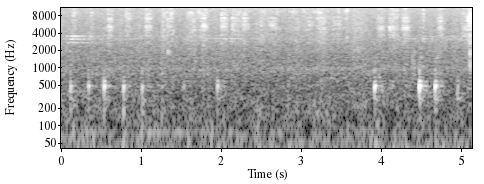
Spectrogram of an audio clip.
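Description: Pen scratching across paper while bookkeeping entries are written out, a faint, close run of quick strokes with short pauses, alone and quiet.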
